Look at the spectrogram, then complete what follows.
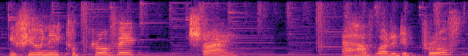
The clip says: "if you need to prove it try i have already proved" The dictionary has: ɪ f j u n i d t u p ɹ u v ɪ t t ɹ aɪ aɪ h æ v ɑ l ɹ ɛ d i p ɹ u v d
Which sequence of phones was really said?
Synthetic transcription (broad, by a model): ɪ f j u n i d t u p ɹ u v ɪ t t ɹ aɪ aɪ h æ v ɑ l ɹ ɛ d i p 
